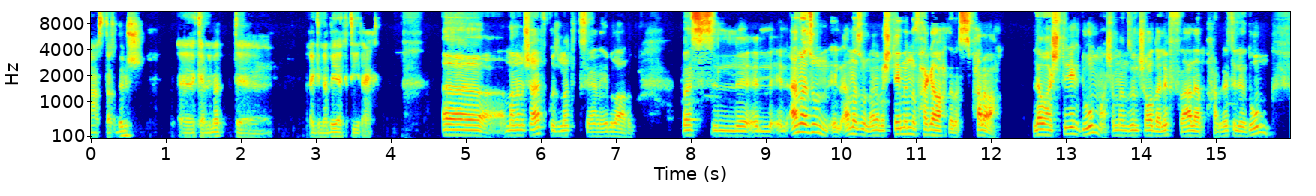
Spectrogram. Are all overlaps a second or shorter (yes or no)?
yes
